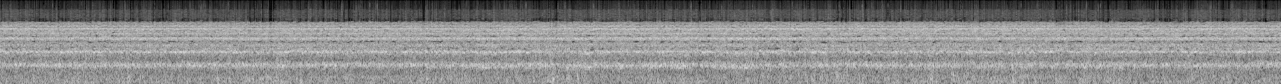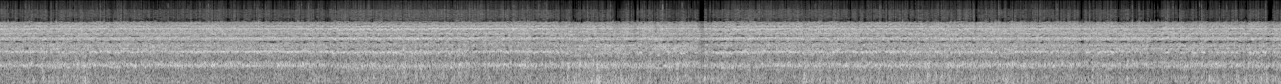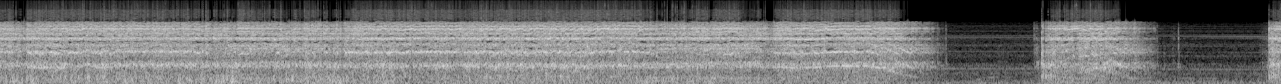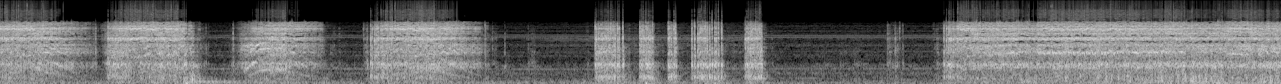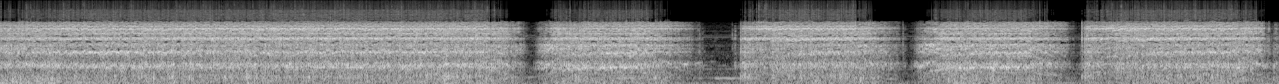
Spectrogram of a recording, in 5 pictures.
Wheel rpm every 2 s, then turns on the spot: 230, 230, 230, 230, 230, 230, 230, 230, 220, 220, 230, 230, 230, 230, 230, 220, 220, 60, 50, 60, 80, 60, 10, 10, 180, 220, 210, 210, 120, 110, 120, 140.
42-46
